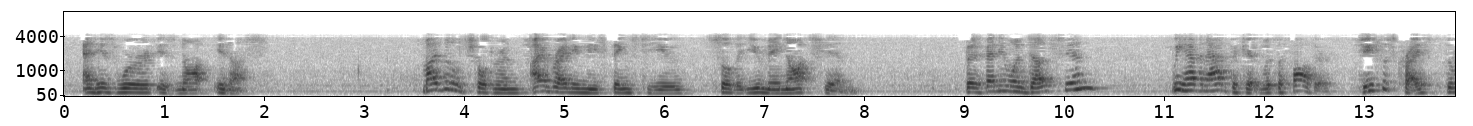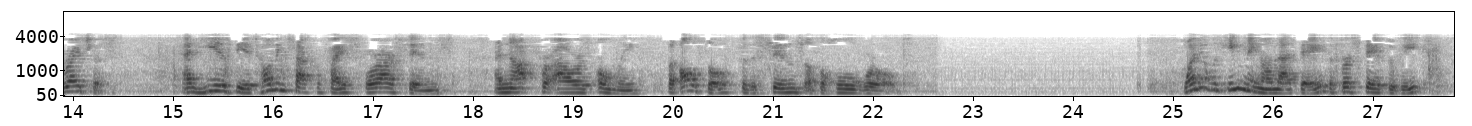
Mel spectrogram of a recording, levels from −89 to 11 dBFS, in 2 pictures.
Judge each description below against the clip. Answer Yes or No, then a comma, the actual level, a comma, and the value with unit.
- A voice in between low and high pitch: Yes, medium, 165 Hz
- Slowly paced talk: No, average, 160 wpm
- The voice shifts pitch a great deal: Yes, wide, 5.8 semitones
